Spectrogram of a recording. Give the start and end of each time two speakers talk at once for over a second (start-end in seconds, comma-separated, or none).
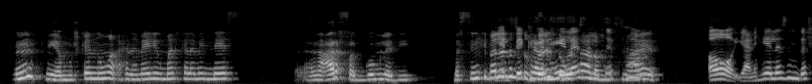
4.9-6.4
